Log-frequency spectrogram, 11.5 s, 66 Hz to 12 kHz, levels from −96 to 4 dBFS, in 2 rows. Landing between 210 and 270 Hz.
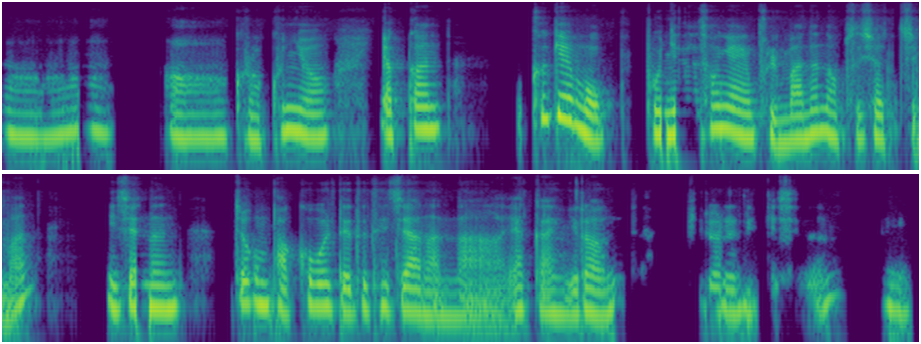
No: high, 190 Hz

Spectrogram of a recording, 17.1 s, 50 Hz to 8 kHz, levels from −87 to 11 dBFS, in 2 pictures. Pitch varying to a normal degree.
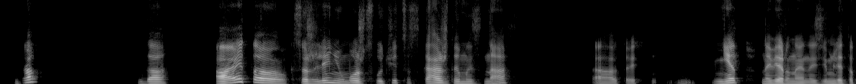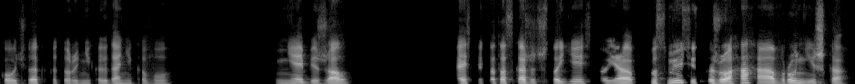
Yes: average, 3.3 semitones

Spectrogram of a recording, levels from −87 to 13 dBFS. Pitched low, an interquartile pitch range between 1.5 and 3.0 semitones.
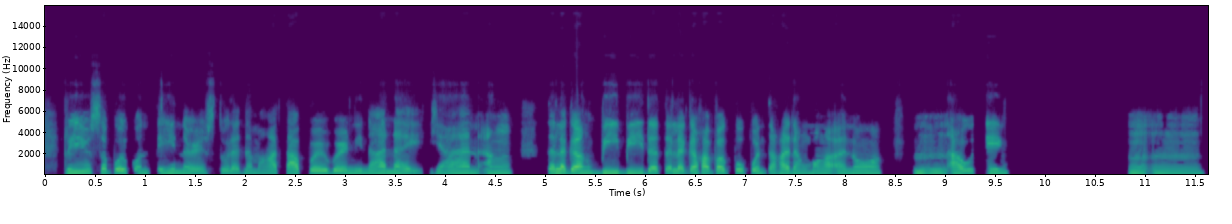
No: high, 245 Hz; average, 2.7 semitones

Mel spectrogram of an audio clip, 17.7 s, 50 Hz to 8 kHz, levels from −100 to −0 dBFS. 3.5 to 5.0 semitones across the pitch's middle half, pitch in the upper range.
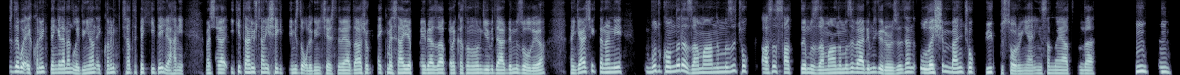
No: average, 3.9 semitones; medium, 145 Hz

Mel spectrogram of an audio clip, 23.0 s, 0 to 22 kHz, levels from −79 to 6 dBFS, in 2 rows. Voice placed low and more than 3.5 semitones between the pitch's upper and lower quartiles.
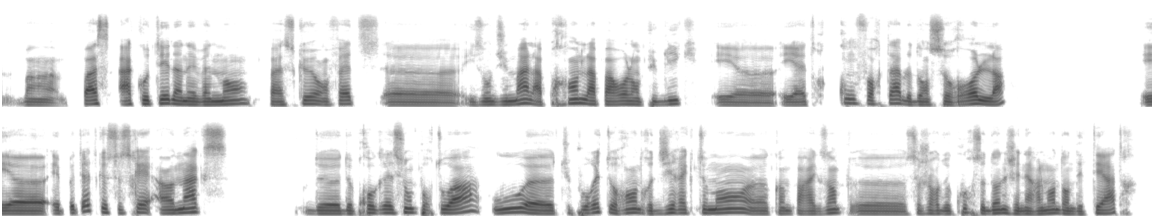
Yes: low, 115 Hz; average, 4.1 semitones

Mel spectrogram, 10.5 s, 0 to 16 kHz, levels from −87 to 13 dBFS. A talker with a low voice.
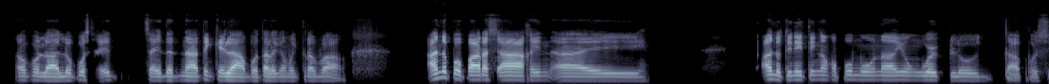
Yes: low, 130 Hz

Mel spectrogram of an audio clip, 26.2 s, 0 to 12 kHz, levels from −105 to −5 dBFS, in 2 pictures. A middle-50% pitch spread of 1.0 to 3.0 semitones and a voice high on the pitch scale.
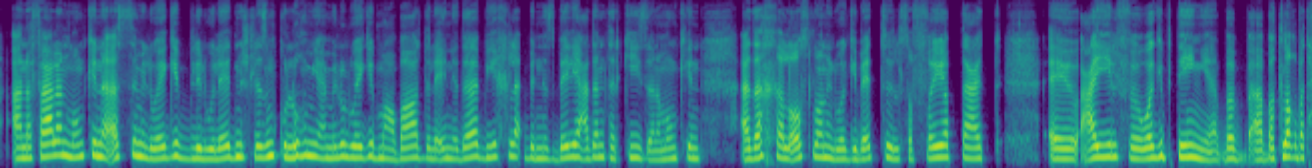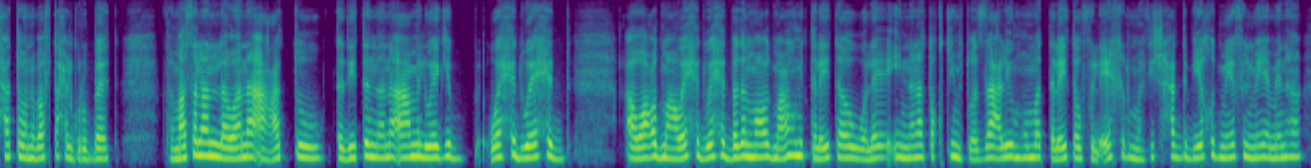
Yes: narrow, 2.4 semitones; high, 225 Hz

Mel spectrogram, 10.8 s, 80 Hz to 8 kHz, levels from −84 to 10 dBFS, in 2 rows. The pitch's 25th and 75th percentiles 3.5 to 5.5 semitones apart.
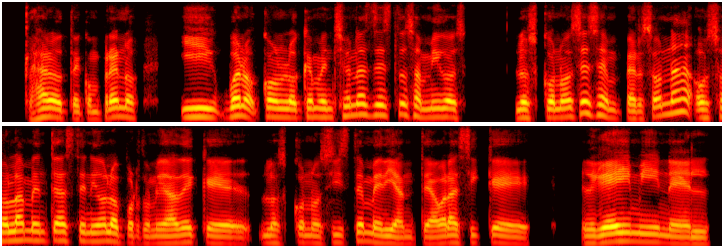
Yes: average, 4.3 semitones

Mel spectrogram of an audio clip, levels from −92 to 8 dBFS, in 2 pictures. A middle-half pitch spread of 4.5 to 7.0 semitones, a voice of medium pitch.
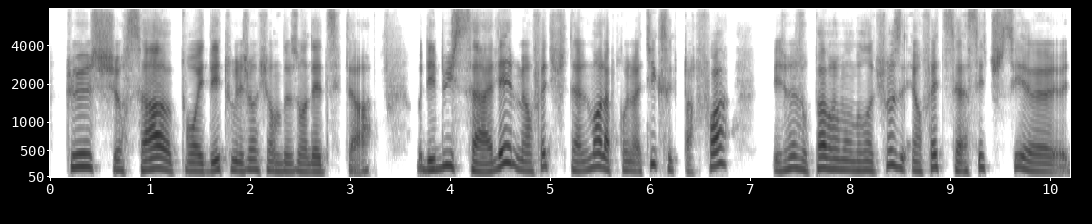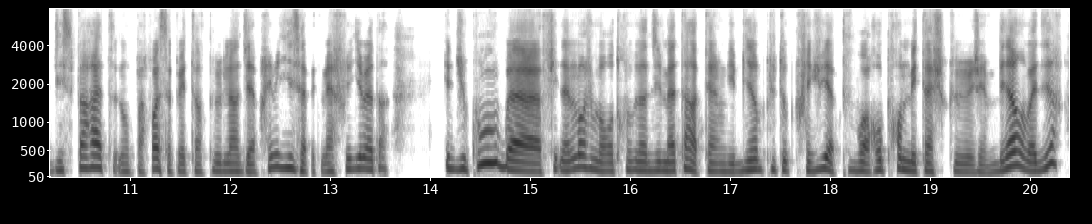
Yes: average, 4.8 semitones; medium, 160 Hz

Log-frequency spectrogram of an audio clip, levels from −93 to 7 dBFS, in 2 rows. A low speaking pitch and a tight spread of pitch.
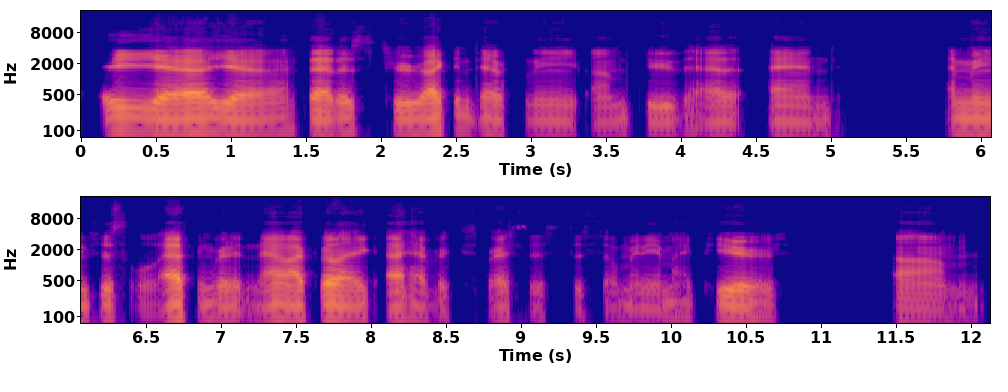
Yes: very low, 85 Hz; narrow, 2.1 semitones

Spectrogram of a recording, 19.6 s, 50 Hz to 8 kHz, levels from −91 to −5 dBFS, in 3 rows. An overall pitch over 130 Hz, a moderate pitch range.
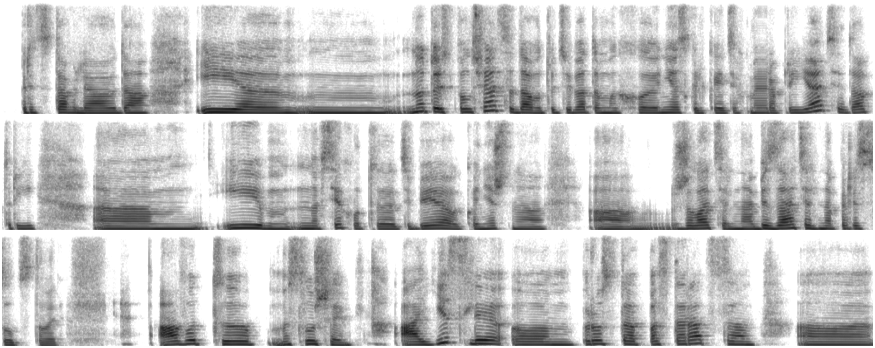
Yes: medium, 185 Hz; average, 3.4 semitones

